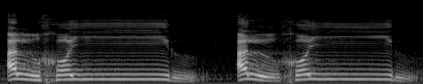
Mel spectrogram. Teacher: ra dibaca dengan tipis ketika didahului oleh huruf ya yang sukun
